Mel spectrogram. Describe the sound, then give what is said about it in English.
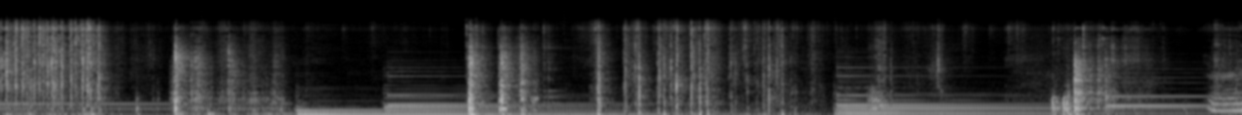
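Tarot cards being shuffled and falling on a floor: repeated papery riffles, flutters and slaps come in loud bursts over a steady tonal background hum. “Cards are just falling all over the floor.”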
